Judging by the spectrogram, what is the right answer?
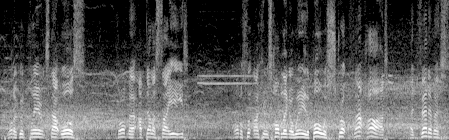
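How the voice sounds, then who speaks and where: With noticeable background noise behind him, a man speaks at a high pitch in an animated tone, leaving long, frequent pauses. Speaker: football commentator. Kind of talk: live football commentary. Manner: fast, clipped, running play-by-play; animated, excitable.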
